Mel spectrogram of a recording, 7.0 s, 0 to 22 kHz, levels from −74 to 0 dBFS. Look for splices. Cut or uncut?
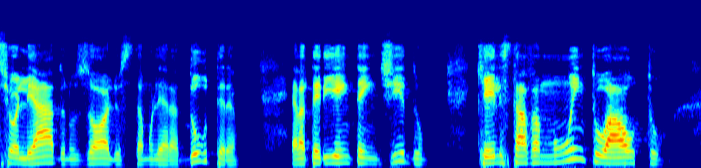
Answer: uncut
